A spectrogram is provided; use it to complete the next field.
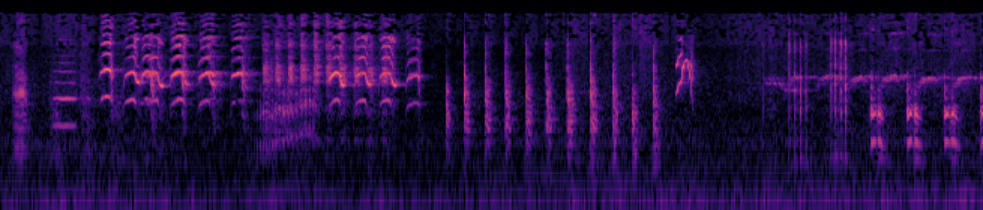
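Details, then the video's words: Head-nodding Javan myna singing vigorously to trigger lazy mynas to respond: looped whistled phrases and a rasping passage, followed by a steady train of sharp clicks and a closing set of ringing, falling whistles. "Jalak kebo Gacor Manggut Manggut Memancing Emosi Jalak Kebo Malas Bunyi Langsung Nyaut"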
